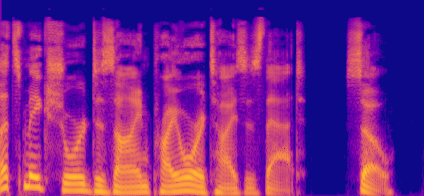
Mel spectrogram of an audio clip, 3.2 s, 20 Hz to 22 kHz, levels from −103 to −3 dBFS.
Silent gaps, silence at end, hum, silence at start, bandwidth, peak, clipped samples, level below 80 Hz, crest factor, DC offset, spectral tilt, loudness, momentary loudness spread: none; 0.25 s; none; 0 s; 15.5 kHz; -8 dBFS; under 0.1%; -54 dBFS; 16 dB; under 0.1%; -5 dB/octave; -23 LUFS; 9 LU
